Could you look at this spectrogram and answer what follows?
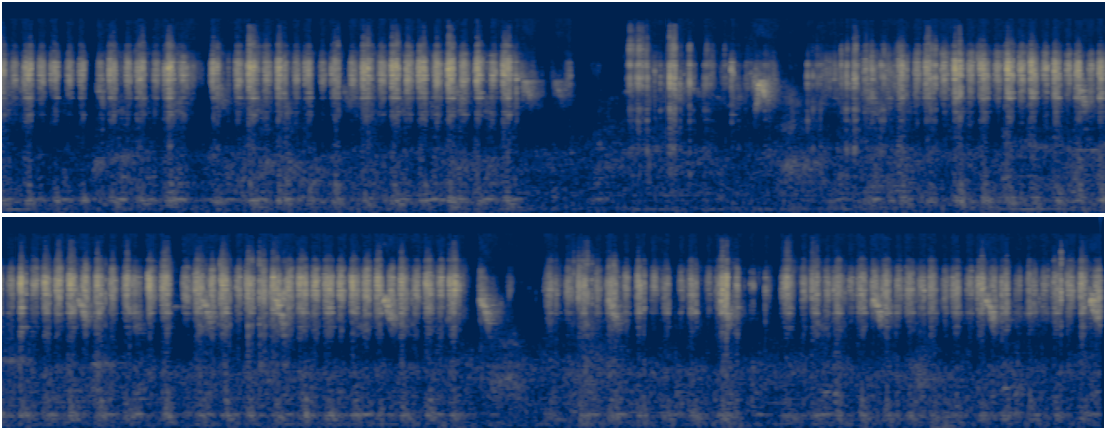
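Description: Fine hand file scraping on metal in quick, repeated strokes, with short pauses about five and a half and sixteen seconds in. It is taking a minimal amount off a high spot where a part binds, so that it will move through freely.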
